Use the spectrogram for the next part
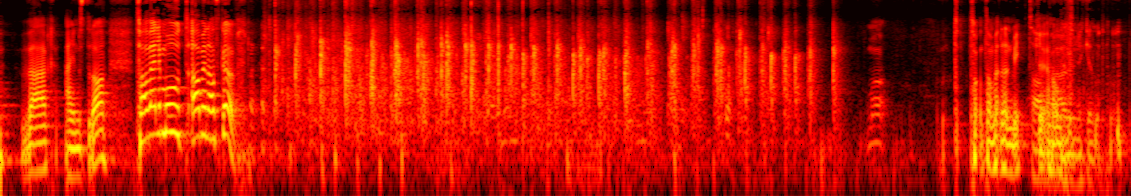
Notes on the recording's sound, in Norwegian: live fra Pokalen i Oslo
